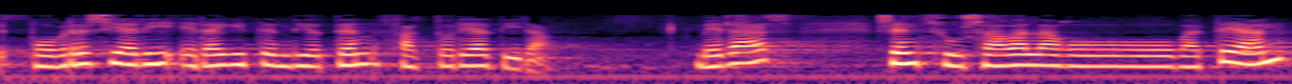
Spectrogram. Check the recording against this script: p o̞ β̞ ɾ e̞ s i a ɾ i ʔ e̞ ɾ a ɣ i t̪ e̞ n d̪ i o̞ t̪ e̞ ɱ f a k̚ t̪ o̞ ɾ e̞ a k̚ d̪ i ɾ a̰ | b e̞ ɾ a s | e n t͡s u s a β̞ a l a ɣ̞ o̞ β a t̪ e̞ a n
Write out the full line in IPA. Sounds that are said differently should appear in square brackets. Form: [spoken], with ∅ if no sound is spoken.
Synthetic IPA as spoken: p o̞ β̞ ɾ e̞ s i a ɾ i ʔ e̞ ɾ a ɣ i t̪ e̞ n d̪ i o̞ t̪ e̞ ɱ f a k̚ t̪ o̞ ɾ e̞ a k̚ d̪ i ɾ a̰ | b e̞ ɾ a [sː] | e n t͡s u s a β̞ a l a ɣ̞ o̞ β a t̪ e̞ a n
